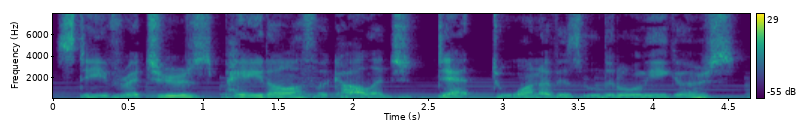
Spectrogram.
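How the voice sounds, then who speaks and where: Radio drama part: male actor as old front-desk man, courteous and mild, very unhurried delivery, music underneath. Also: lowish voice, gravelly. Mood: mild, puzzled. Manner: slow, polite, unhurried. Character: rather old male newspaper receptionist, polite and mild.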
